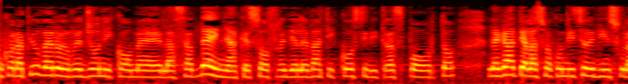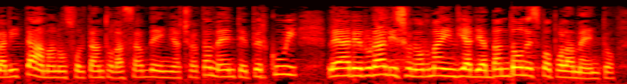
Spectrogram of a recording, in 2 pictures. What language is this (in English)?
Italian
